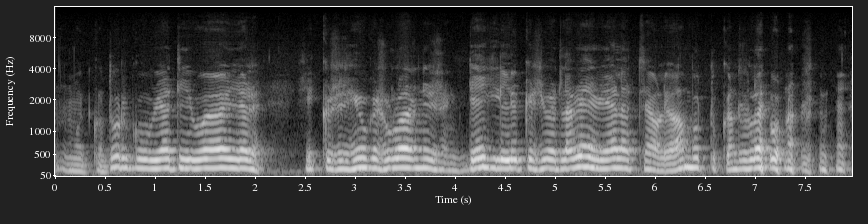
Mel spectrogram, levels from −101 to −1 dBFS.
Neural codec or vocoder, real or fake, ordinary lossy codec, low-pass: vocoder, 44.1 kHz, 128 mel bands every 256 samples, BigVGAN v2; fake; none; 14.4 kHz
